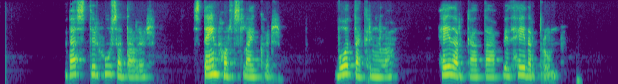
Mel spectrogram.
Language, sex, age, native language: Icelandic, female, 20-29, Icelandic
